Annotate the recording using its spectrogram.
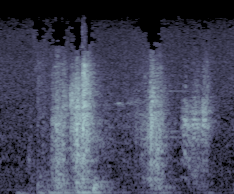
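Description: A door being opened: a few knocks and clatters, the first about half a second in and more near the end.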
